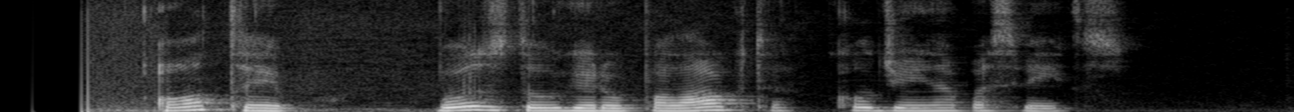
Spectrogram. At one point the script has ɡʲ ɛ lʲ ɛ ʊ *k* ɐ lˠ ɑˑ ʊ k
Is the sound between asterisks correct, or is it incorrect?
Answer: incorrect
